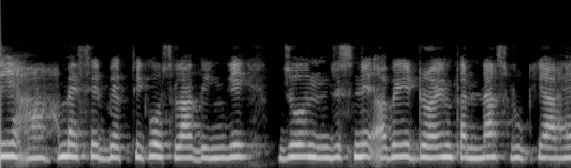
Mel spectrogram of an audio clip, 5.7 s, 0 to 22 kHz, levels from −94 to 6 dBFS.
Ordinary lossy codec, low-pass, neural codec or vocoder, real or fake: none; 7.2 kHz; codec, 16 kHz, 4 kbps, FreqCodec, larger model; fake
